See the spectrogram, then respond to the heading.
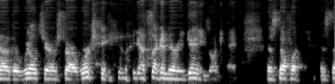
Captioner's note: laughs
